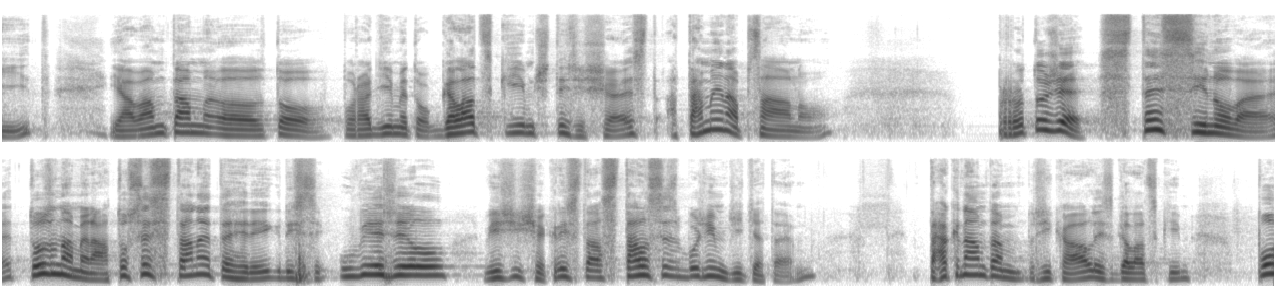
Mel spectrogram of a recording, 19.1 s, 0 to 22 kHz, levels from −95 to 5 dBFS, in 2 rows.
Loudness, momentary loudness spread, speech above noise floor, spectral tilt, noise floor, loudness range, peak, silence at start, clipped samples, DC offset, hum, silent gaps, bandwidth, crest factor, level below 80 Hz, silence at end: -27 LUFS; 14 LU; 43 dB; -5 dB/octave; -70 dBFS; 6 LU; -8 dBFS; 0 s; under 0.1%; under 0.1%; none; none; 16.5 kHz; 20 dB; -78 dBFS; 0 s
